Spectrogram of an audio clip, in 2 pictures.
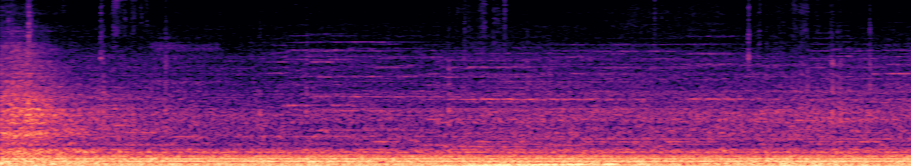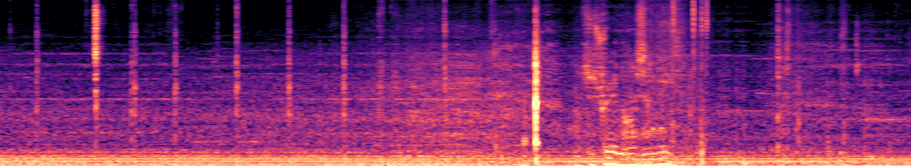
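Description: A steady low mechanical hum runs throughout, with a few faint clicks and one sharp tap near the end.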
